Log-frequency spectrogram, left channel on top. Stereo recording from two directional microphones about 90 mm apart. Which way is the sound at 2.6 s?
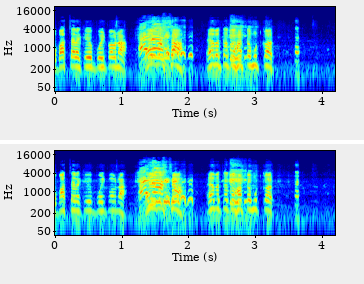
30° left (ahead or behind).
